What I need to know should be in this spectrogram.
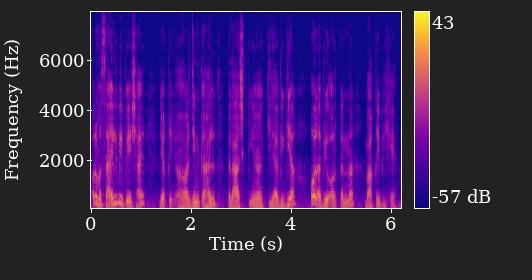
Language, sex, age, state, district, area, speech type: Urdu, male, 18-30, Delhi, North West Delhi, urban, spontaneous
